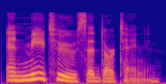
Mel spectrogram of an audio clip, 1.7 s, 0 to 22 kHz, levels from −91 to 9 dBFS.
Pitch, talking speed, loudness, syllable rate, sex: 180 Hz, 180 wpm, -17 LUFS, 4.6 syllables/s, female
